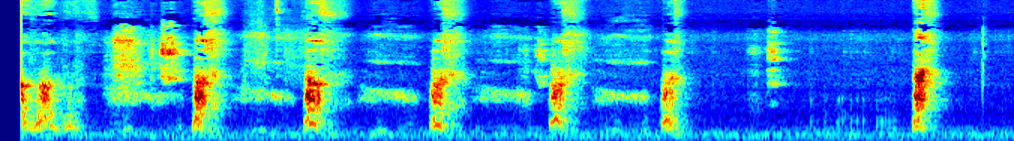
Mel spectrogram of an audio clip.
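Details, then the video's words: Norman, a pet dog, barks at Netflix playing on TV indoors: about eight sharp, loud barks spaced unevenly across roughly seven seconds, with a low steady hum and faint tonal TV sound between them. "Norman barking at Netflix"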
